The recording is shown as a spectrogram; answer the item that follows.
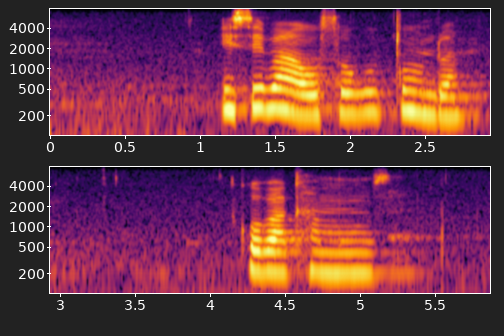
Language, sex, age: South Ndebele, female, 21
